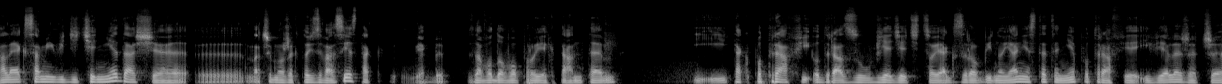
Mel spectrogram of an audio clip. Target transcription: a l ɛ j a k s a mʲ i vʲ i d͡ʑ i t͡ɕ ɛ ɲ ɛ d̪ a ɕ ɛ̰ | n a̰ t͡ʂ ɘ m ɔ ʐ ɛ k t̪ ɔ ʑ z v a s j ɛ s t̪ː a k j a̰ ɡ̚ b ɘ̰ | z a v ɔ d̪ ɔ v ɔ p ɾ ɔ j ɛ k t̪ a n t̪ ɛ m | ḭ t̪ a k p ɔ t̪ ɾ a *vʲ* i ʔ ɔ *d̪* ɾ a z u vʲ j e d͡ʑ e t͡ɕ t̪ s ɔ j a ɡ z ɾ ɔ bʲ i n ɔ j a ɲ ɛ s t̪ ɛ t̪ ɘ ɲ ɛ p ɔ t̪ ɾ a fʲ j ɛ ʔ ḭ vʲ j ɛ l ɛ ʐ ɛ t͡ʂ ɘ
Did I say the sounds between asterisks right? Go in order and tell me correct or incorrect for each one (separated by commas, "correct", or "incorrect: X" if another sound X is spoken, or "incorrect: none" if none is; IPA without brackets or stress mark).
incorrect: fʲ, correct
